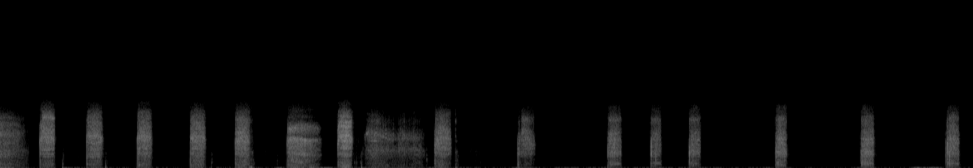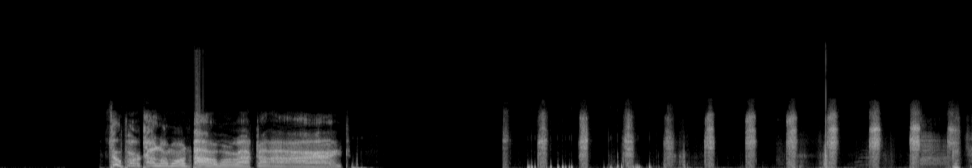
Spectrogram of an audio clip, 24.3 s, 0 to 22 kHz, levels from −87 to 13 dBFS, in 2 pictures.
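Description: At 14.08 s a single low thump sounds while the audio carries on unchanged. This is a DC step: the waveform's zero line jumps by about -41 dBFS, and the offset then decays away as a 5 Hz high-pass filter gradually pulls it back toward zero.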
